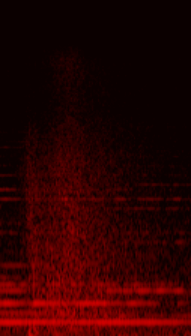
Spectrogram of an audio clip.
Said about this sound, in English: You're now in coastal New England. To the right of you, you can hear the sounds of the waves gently lapping against the rock-peppered cove as they come in, then recede. Come in, then recede.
